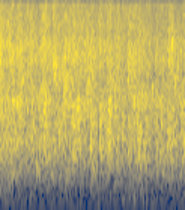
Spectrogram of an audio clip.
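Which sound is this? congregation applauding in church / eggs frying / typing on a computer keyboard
congregation applauding in church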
